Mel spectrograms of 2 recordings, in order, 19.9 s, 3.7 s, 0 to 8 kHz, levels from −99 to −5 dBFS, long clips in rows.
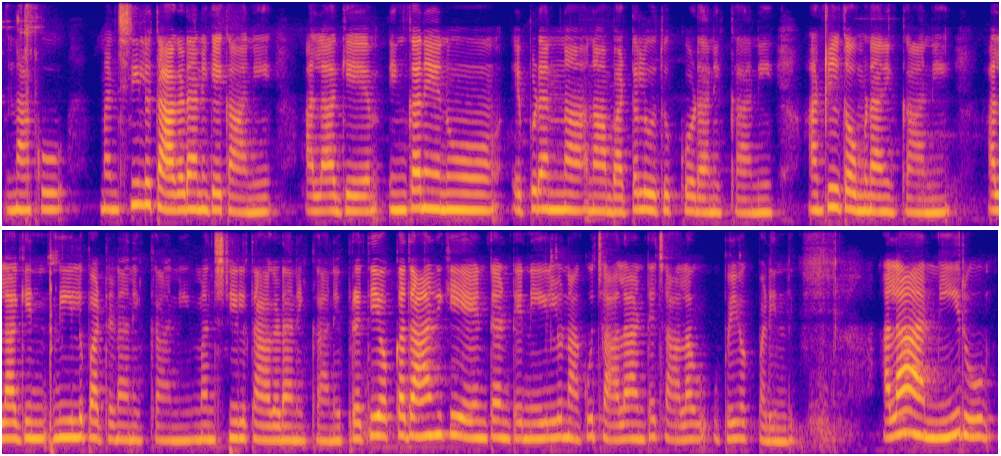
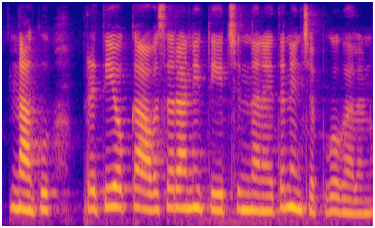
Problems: constant background noise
